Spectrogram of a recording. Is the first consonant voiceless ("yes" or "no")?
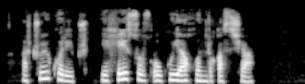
yes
